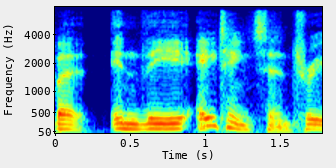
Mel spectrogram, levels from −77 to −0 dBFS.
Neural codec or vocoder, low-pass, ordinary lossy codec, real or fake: codec, 16 kHz in and 24 kHz out, 0.4 kbps, LongCat-Audio-Codec, fine tuned four codebook decoder; 7.2 kHz; AAC, 48 kbps; fake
